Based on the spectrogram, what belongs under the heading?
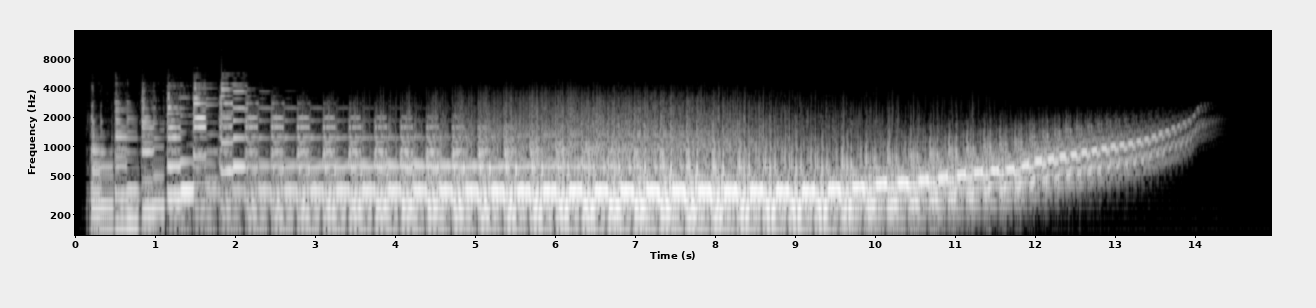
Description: Аналоговый дилэй Electro-Harmonix Deluxe Memory Man
Massive Overload (175 кБ)
massive_overload.mp3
